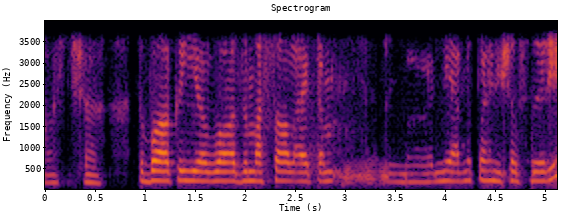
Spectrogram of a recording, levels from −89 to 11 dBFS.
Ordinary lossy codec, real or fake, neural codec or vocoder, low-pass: none; real; none; 3.6 kHz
